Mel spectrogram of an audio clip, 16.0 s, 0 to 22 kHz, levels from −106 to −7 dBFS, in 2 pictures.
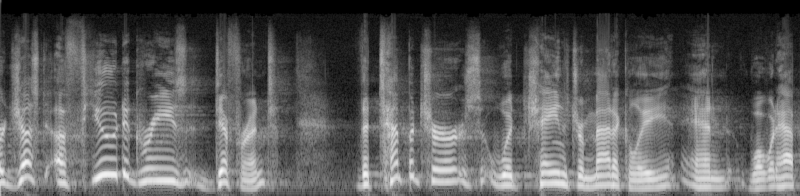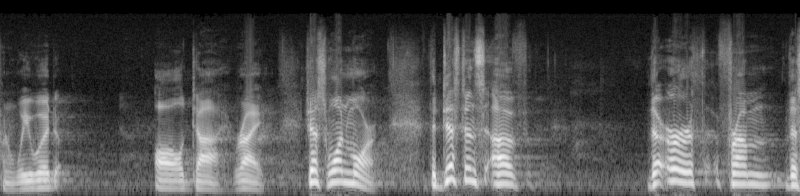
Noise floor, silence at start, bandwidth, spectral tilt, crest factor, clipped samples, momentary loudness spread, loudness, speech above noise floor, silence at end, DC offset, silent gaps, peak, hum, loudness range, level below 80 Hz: -61 dBFS; 0 s; 13 kHz; -5.5 dB/octave; 20 dB; under 0.1%; 10 LU; -22 LUFS; 39 dB; 0 s; under 0.1%; none; -4 dBFS; none; 3 LU; -70 dBFS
